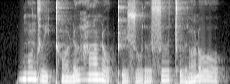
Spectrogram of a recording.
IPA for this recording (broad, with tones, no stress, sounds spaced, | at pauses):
b ũ˦ d ɯ˨ j kʰ õ˨ ɳ ɯ˦ ɦ ɑ̃˦ ɳ o˨ kʼ y˨ z u˨ ɾ ɯ˨ s ɯ˦ tʼ ɯ˨ ɾ õ˦ ɽ o˦˨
